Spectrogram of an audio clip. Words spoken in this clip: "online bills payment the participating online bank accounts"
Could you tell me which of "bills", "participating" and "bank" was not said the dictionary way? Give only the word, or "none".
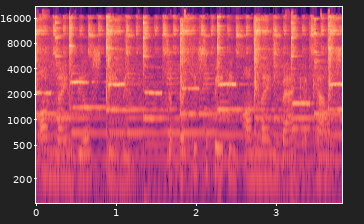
bills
